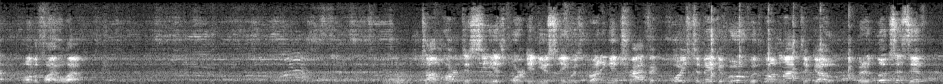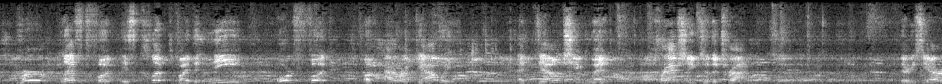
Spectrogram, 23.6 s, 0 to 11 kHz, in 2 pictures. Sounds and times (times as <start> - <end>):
Speech: 5.3 - 21.8.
